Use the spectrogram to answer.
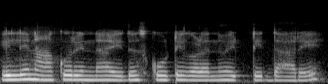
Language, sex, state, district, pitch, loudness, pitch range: Kannada, female, Karnataka, Bidar, 205 Hz, -18 LUFS, 195-210 Hz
